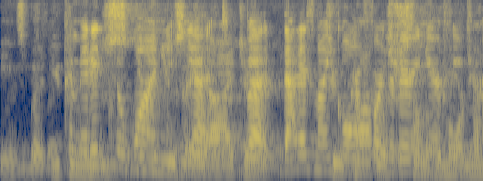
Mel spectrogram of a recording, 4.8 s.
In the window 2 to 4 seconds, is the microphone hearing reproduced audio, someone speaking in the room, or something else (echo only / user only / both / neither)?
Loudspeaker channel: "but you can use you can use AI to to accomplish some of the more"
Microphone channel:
both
